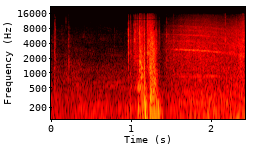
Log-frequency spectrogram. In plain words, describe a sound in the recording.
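A gun fires a single loud, booming shot.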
